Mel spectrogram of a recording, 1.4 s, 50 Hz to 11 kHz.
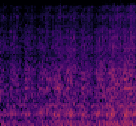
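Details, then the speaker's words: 2007 Honda CR-V, P0304, idle and stalling after AC repair and module replacements; uneven lumpy idle with regular skip; scope shows cylinder 4 injector getting no pulse despite injector replaced. Cylinder 4 misfire. "right now I'm not seeing them blue yes I am but it's not firing at all I wonder why they say they replace the injector and still having that issue"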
